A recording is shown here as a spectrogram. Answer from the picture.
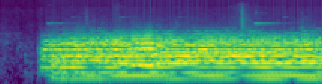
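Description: Brass band coming in about half a second in after near silence, playing sustained chords with the low brass strong.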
